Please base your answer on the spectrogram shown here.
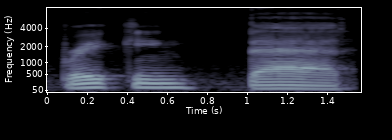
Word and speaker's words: Breaking Bad: is down a breaking breaking bad and again that ass sound stress bad breaking bad breaking bad similar to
